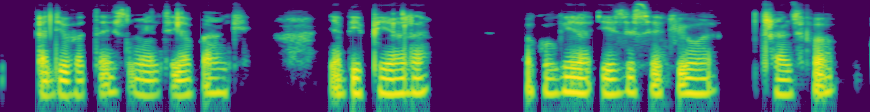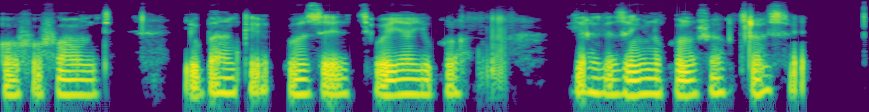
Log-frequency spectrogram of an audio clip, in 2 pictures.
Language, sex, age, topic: Kinyarwanda, male, 25-35, finance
